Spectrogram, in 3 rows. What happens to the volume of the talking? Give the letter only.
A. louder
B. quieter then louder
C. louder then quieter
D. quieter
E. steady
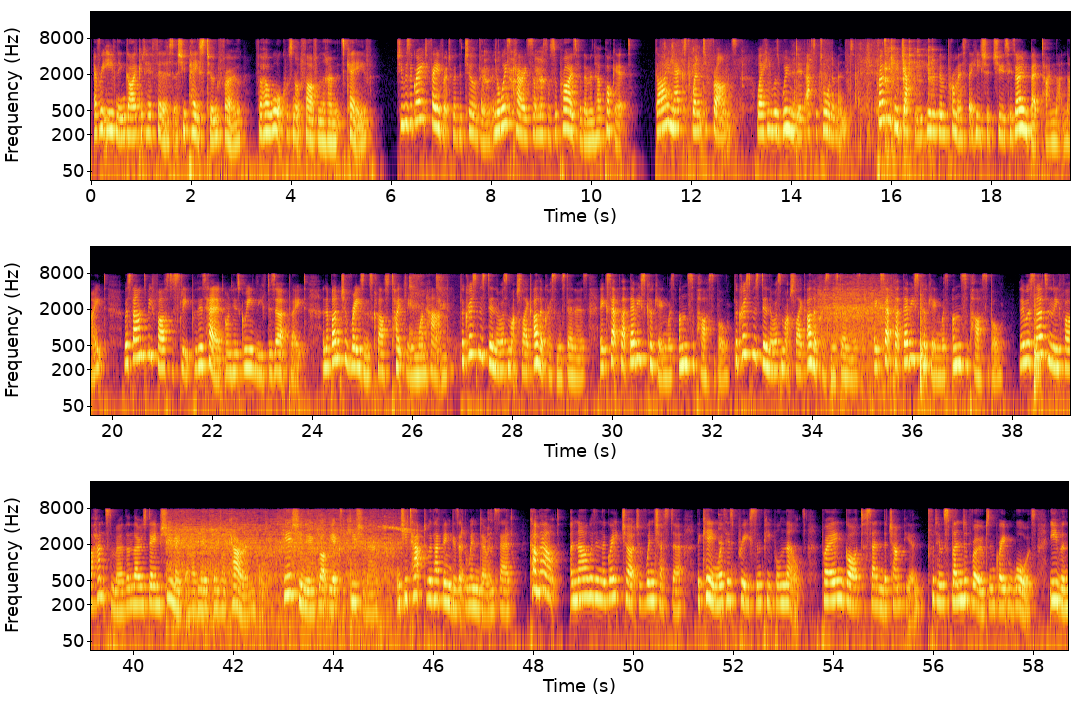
E.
